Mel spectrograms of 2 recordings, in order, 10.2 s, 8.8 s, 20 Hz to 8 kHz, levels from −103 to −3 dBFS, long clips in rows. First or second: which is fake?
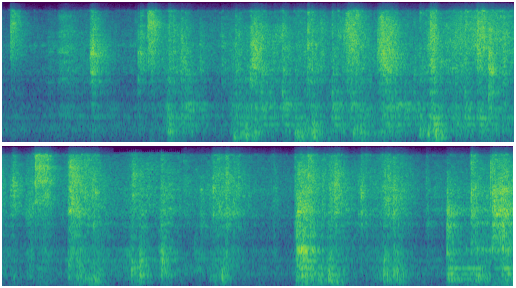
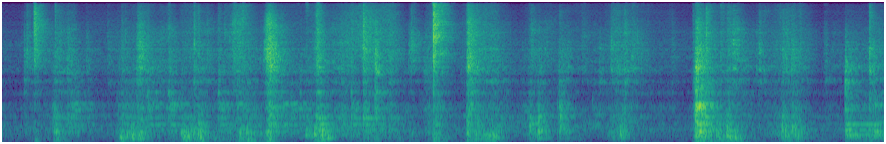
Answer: second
